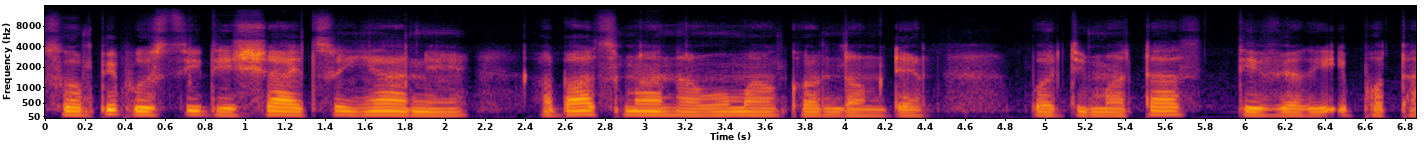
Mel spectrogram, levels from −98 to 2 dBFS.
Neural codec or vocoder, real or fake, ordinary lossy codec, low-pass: autoencoder, 48 kHz, 128 numbers a frame, DAC-VAE, trained on Japanese speech; fake; none; 14.4 kHz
